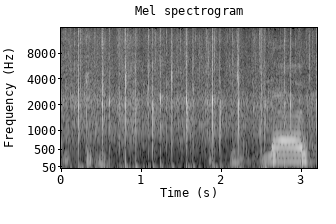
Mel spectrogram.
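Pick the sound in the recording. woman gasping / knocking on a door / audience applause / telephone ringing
audience applause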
